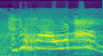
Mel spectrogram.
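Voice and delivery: high, loud late-night refusal; annoyed refusal. Retold or imitated. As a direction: brush him off, it's late. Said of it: "saya bilang". (menolak dengan suara tinggi dan keras)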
